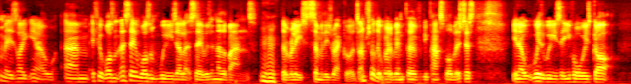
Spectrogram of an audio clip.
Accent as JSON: {"language": "English", "town": "Cardiff", "region": "Wales", "country": "United Kingdom", "tie": "born or raised there", "said": "I grew up in Cardiff in the early 2000s"}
